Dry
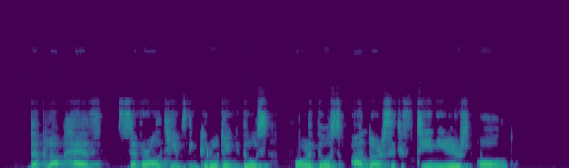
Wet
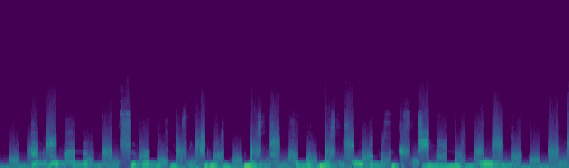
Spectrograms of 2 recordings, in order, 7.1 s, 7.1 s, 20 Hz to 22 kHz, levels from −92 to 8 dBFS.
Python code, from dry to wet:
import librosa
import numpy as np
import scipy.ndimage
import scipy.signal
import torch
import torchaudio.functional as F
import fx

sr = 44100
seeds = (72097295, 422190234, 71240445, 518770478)

y = fx.delta_mod(x, sr, bps=64000, step_db=-35.5)
y = fx.filter_held_lowpass(y, sr, hz=8.6, low_hz=310.0, high_hz=3300.0)
y = F.gain(torch.from_numpy(y), -6.5).numpy()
